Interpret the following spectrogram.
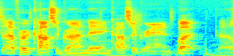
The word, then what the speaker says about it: Casa Grande: Casa Grande is Casa Grande, not Casa Grande. Now I've heard it both ways. I've heard Casa Grande and Casa Grande, but a lot of people say Casa Grande because we're white.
